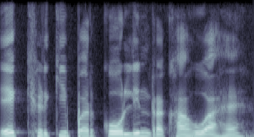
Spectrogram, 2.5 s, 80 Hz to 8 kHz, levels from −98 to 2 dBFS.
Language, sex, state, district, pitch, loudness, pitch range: Hindi, male, Jharkhand, Ranchi, 150 Hz, -20 LUFS, 140-165 Hz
